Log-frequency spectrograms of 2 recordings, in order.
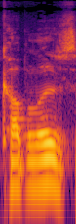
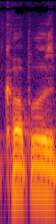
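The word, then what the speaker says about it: Kauppila: I believe it's pronounced Coupolas. It's K-A-U-P-P-I-L-A. I believe it's pronounced the Coupolas.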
